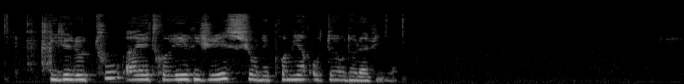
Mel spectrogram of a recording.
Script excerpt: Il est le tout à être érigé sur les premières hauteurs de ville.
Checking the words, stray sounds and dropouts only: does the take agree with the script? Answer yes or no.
no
